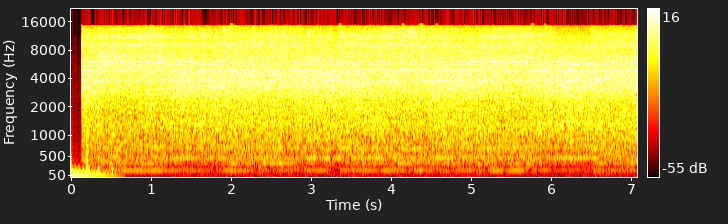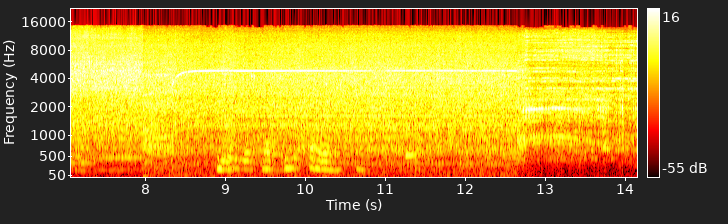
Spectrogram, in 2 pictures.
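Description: Handheld power tool running steadily on metal parts during dismantling, a loud hissing grind. A steady high whine joins about eight seconds in, and the sound changes near the end.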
